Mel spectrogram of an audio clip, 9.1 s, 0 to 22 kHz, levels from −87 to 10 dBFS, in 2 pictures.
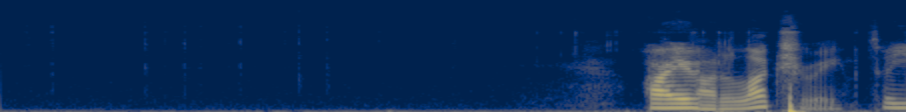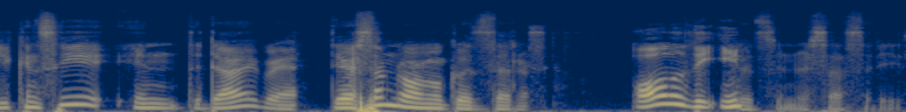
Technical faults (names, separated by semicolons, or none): compressed frames skipped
